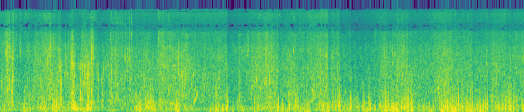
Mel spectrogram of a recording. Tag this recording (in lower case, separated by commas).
wind noise (microphone)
